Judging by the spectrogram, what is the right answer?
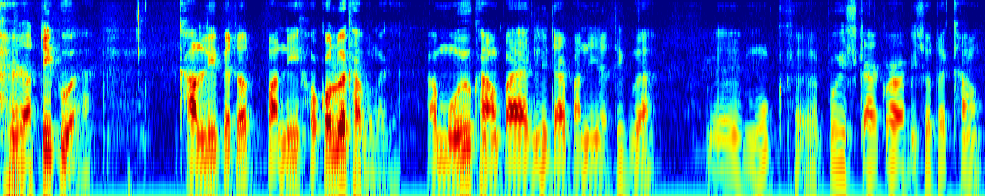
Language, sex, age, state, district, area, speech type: Assamese, male, 45-60, Assam, Majuli, urban, spontaneous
